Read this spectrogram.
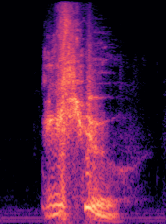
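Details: Allergy-related sneezing fit: one sharp, explosive, hissing sneeze after a quick intake of breath.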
